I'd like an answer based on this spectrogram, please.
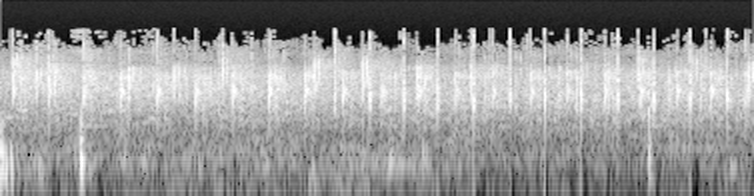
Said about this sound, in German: Das Protokoll vermerkt Beifall des ganzen Saales, wenn ich das feststellen darf.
